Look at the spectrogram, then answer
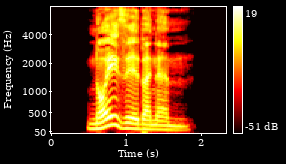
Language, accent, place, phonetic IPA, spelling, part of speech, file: German, Germany, Berlin, [ˈnɔɪ̯ˌzɪlbɐnəm], neusilbernem, adjective, De-neusilbernem.ogg
- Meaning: strong dative masculine/neuter singular of neusilbern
